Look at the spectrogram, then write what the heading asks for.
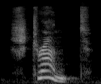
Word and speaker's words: Strand: Take note the d at the end of the word strut is pronounced as t. So you'd say str along the beach. Um strunt.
